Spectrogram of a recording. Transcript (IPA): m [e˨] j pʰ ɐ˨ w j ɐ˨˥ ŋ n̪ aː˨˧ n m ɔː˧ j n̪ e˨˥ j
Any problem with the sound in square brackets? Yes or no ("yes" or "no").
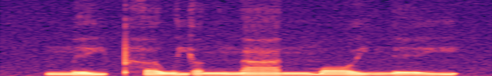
no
